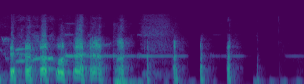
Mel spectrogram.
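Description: A smartwatch find-my-phone alert rings as a steady, high electronic tone, sounding under laughter and sharp tapping knocks, then briefly returning at the end.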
